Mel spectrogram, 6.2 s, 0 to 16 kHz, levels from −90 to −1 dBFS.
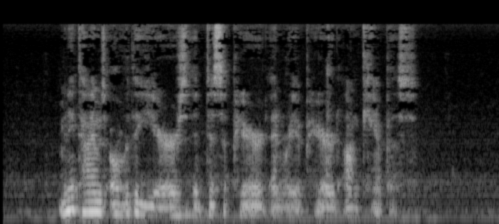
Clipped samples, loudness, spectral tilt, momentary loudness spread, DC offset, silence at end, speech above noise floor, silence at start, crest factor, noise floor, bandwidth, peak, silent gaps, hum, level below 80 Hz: under 0.1%; -29 LUFS; -3.5 dB/octave; 12 LU; under 0.1%; 0.8 s; 29 dB; 0.75 s; 22 dB; -58 dBFS; 11.5 kHz; -10 dBFS; none; none; -54 dBFS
